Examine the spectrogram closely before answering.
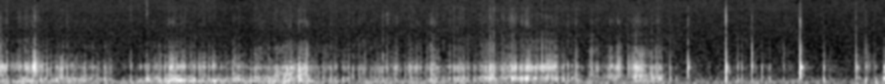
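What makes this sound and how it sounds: Long metal nail tips scratch across the face of a pink textured faux leather wallet, making a steady, soft rasping scrape with a midrange tone. Toward the end the scraping thins into a few sharp, separate clicks and taps.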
